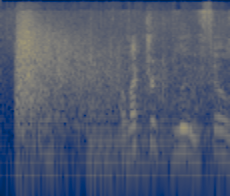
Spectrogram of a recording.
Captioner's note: lightning cracks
